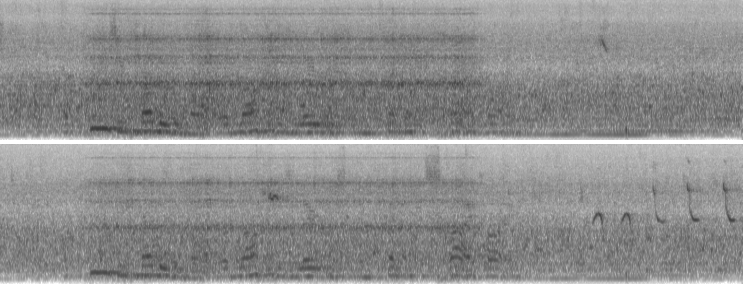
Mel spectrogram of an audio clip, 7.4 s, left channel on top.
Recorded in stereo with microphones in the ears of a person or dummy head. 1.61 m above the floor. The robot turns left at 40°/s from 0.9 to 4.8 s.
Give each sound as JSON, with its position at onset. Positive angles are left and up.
{"t": 0.6, "sound": "a woman speaking", "azimuth_deg": 65, "distance_m": 4.5}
